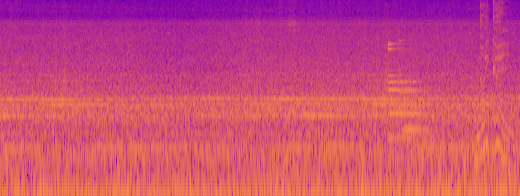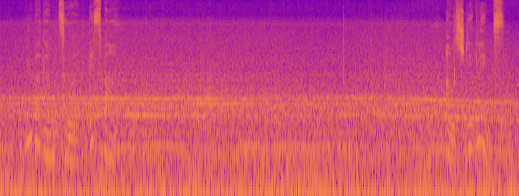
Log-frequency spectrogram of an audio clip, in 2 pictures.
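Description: A train's motor hums steadily as it runs through a tunnel.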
